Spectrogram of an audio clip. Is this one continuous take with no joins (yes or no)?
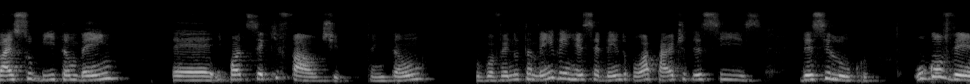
no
